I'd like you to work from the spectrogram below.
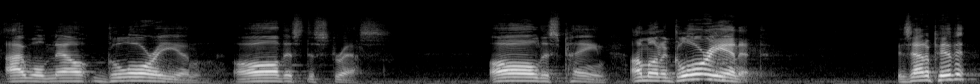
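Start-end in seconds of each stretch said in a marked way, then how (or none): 0.0-6.1 slow, drawn-out and louder, leaning on glory; slow emphatic vow. Acted. Preacher voicing Paul, slow and swelling with resolve. Preacher stretching Paul's words. 6.3-7.6 fervent declaration. Acted. Preacher voicing Paul's vow.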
